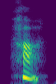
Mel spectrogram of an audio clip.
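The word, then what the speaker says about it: ห้า: 555 in Thailand because the number five is pronounced ha.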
